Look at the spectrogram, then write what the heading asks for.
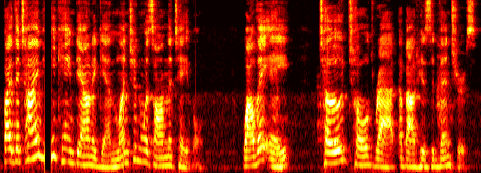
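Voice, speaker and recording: A man narrating a children's story aloud in an expressive storytelling style. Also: on the high side, normal speed, breathy edge, poor audio.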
